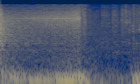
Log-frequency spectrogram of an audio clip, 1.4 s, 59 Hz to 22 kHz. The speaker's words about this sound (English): And I'm like, wait a minute. That's a V6.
